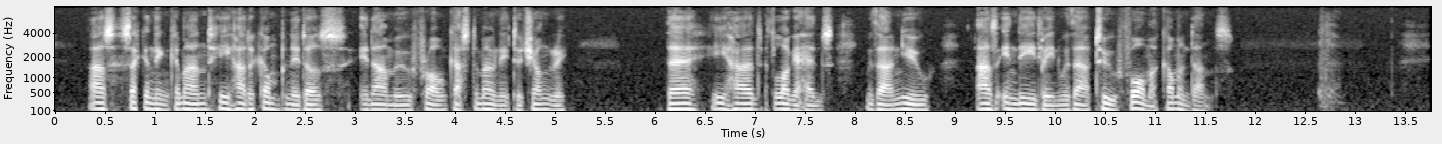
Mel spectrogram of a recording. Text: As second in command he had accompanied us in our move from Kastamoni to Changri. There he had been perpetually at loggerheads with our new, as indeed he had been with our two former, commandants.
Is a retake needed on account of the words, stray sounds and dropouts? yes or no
yes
